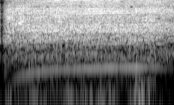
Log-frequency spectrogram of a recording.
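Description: Corded electric drill, powered through the homemade solar power station's inverter, spinning up quickly as the trigger is pulled and then running steadily at full speed. It shows the inverter carrying the drill's load.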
